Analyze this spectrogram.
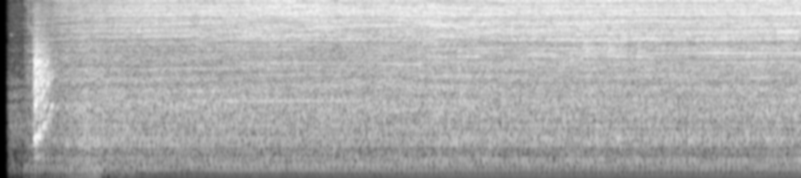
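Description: Wood-Mizer portable band sawmill running steadily, its engine and band saw making an even machine noise. About half a second in, a brief loud high sound slides down in pitch.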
